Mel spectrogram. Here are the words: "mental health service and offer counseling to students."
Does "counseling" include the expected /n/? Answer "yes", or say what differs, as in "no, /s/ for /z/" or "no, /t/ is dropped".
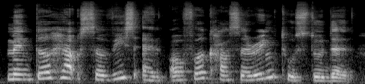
no, /n/ is dropped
